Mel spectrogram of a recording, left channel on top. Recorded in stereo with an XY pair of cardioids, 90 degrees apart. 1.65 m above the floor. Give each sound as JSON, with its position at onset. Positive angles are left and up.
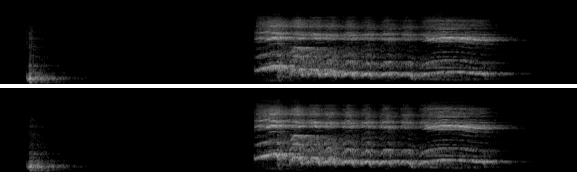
{"t": 0.3, "sound": "a whoosh", "azimuth_deg": 60, "distance_m": 0.7}
{"t": 2.5, "sound": "laughter", "azimuth_deg": -45, "distance_m": 1.0}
